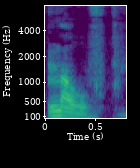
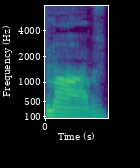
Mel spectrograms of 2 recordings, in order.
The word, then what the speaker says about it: mauve: I always say I I don't say mauve I say move so I guess it's everyone's individual pronunciation or you know however you learn to say that word and I learned to say it as move I know the correct way is mauve but I always have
